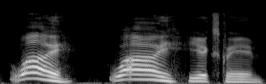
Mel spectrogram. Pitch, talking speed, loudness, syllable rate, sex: 175 Hz, 70 wpm, -15 LUFS, 2.9 syllables/s, male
